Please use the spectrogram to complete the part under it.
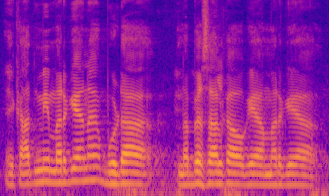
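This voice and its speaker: A man's voice: mid-range voice, fairly even intonation, moderate pace. A man speaking as a spiritual guru, giving a casual devotional talk with a folksy, joking storytelling manner.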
